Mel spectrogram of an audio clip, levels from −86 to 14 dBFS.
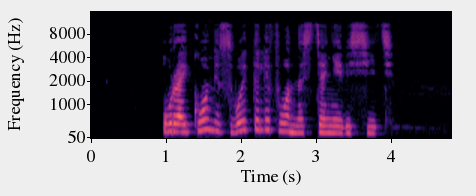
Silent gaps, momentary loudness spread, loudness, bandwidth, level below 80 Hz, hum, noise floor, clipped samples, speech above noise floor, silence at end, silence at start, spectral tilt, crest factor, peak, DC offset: none; 12 LU; -29 LUFS; 11.5 kHz; -86 dBFS; none; -84 dBFS; under 0.1%; 55 dB; 0.8 s; 0.95 s; -4.5 dB/octave; 22 dB; -10 dBFS; under 0.1%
